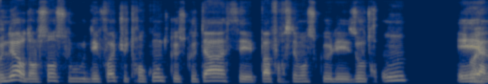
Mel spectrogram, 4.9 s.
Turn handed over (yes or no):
no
